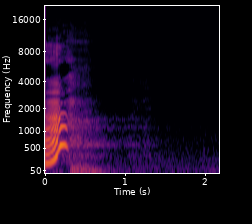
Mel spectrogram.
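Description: A woman's short questioning 'hein?', rising in pitch and breathy, trailing off into a faint exhale within the first second, then quiet.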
